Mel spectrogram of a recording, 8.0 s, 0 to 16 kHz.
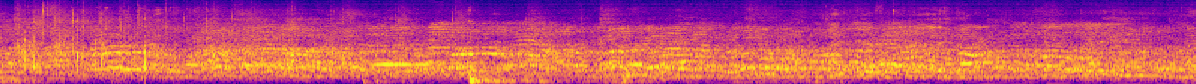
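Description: An audience at a student council (OSIM) presidential and vice-presidential candidate debate at a madrasah applauds candidate pair 02. The clapping and crowd chatter form a steady, dense wash that holds at an even level throughout.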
